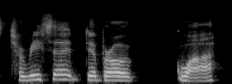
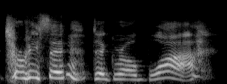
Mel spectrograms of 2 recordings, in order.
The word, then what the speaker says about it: Teresa de Grosbois: Her name is Teresa de Grosbois. I said that wrong. Teresa de Grosbois. Hey, there you go.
